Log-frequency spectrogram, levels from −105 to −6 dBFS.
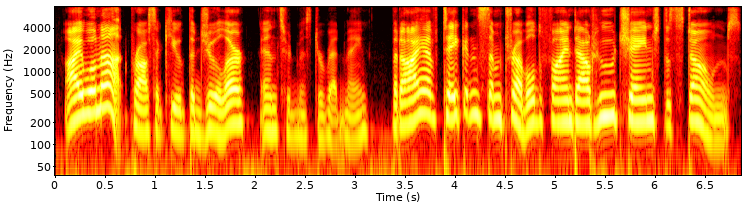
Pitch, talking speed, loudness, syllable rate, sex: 190 Hz, 190 wpm, -18 LUFS, 5.4 syllables/s, female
